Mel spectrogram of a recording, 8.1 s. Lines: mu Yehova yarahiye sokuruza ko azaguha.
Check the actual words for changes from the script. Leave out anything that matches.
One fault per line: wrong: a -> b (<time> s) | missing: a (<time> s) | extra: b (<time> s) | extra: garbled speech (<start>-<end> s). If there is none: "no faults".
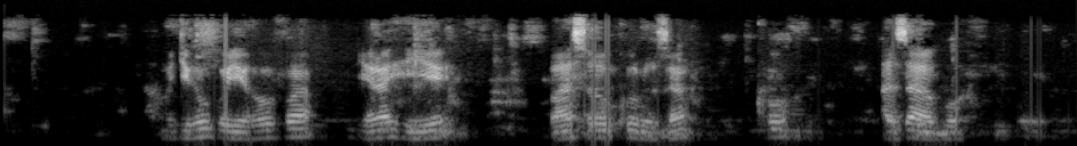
extra: gihugu (1.3 s)
extra: ba (4.1 s)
